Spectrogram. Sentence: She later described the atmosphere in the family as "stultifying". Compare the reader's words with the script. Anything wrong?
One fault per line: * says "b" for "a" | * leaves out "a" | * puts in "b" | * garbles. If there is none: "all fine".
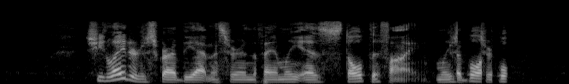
* garbles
